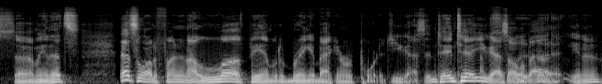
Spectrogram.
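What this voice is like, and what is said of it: Cowboy drawl like the Marlboro Man. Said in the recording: “When you talk like this ... not a lot of people talk like the Marlboro Man”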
